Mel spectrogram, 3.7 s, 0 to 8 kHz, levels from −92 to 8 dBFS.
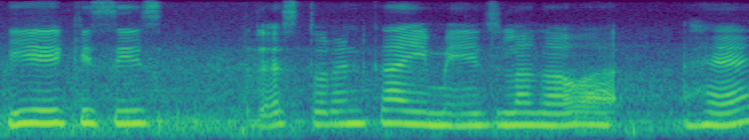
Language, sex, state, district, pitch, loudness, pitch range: Hindi, female, Bihar, Patna, 240 Hz, -15 LUFS, 220-250 Hz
